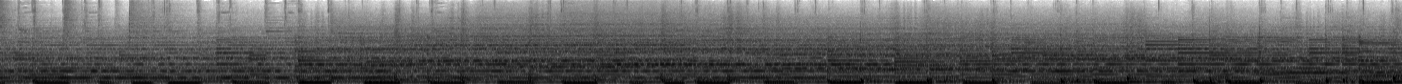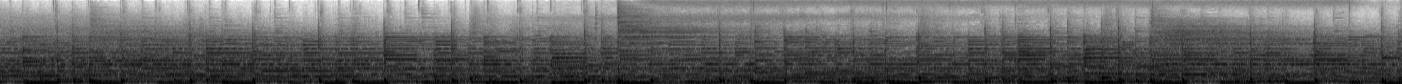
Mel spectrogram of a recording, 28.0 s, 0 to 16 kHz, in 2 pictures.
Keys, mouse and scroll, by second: 0.3 click, 0.4 click, 1.1 shift+middle click, 1.8 middle click, 2.7 middle click, 3.2 middle click, 3.7 x, 4.0 f, 4.2 shift+middle click, 4.4 scroll up 1, 4.6 f, 4.7 click, 5.4 click, 5.6 middle click, 6.0 middle click, 6.6 click, 7.4 click, 7.6 middle click, 7.7 click, 8.7 shift+middle click, 9.4 click, 9.8 scroll up 1, 10.0 click, 11.1 click, 11.8 click, 12.0 click, 12.3 shift+middle click, 12.4 middle click, 12.6 click, 12.9 middle click, 13.6 middle click, 14.5 click, 15.2 middle click, 15.4 shift+middle click, 15.6 click, 16.4 f, 16.6 click, 17.5 click, 17.6 middle click, 18.2 click, 19.5 middle click, 20.0 click, 20.2 shift+middle click, 20.4 click, 20.8 f, 20.9 click, 21.7 middle click, 22.0 click, 22.4 middle click, 22.6 click, 22.9 shift+middle click, 23.2 click, 23.9 middle click, 24.4 click, 24.8 shift+middle click, 26.4 z, 26.8 click.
